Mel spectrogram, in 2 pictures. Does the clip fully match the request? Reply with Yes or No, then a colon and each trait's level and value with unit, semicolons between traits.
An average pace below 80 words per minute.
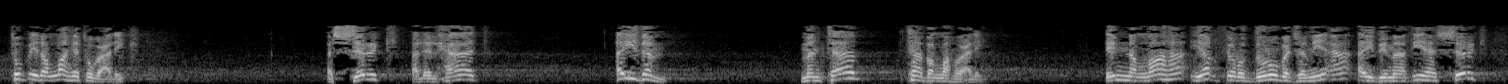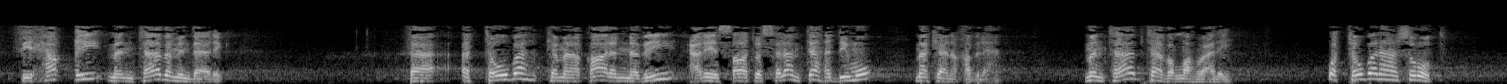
No: average, 95 wpm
